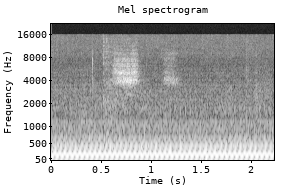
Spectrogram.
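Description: Steady electrical mains hum, several constant tones with no change, picked up by the meeting-room audio system.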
